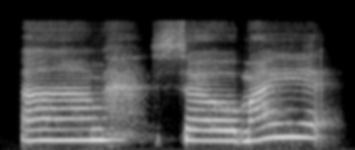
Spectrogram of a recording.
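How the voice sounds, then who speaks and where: A woman's voice over a quiet background. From Texas, Austin area. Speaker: college gymnast. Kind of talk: casual interview. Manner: hesitant, many fillers.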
